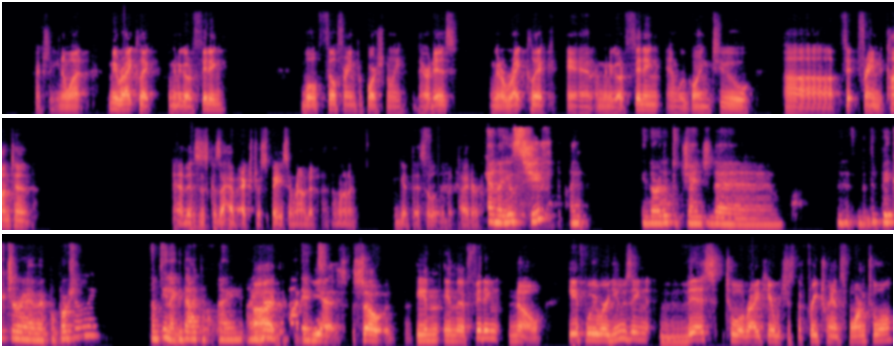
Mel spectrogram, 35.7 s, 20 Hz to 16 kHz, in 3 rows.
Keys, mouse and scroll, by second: 1.4 right click, 4.8 right click, 6.6 right click, 11.7 click, 16.9 click, 22.0 click, 24.8 click, 35.3 click.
